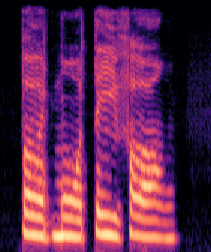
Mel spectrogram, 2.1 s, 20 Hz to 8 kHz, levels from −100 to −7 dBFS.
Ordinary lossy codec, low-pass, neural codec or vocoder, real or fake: none; 7.2 kHz; codec, 16 kHz, 16 kbps, FreqCodec, smaller model; fake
